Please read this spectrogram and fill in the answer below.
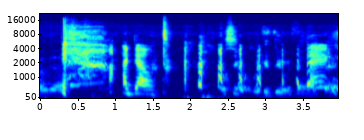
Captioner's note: laughs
